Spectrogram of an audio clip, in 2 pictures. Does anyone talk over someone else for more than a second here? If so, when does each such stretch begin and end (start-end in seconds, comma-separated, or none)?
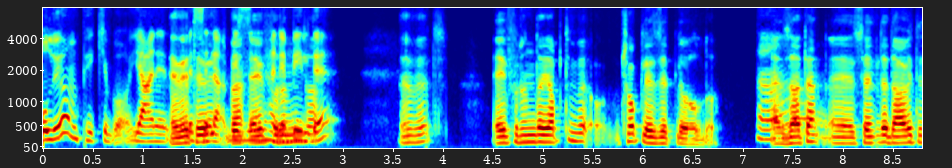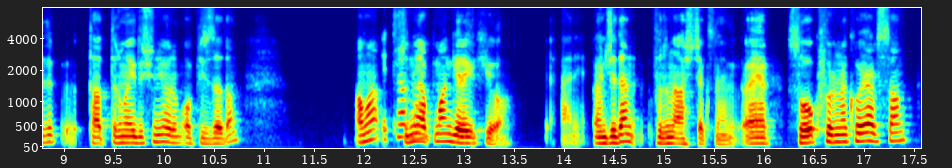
1.3-2.9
